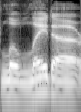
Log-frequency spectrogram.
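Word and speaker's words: Loleta: In reality, they shot it in a town called Loleda or Lolita. It's spelled like Lolita, but with an E.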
